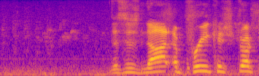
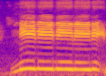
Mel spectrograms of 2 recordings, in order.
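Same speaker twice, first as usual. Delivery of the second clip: put-on higher, louder childish nee nee; mocking taunt; 7 semitones higher, 4 dB louder than usual. Streamer taunting the commander, childish mockery. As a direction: taunt like a bratty kid.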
